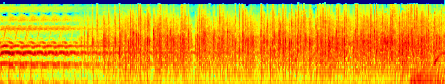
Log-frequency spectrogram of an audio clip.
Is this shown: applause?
yes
